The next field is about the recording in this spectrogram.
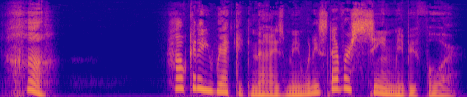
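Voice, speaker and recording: A man voicing a timid, curious little prince in a storybook tale, speaking softly and hesitantly. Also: on the high side, huge pitch swings, unhurried, no echo, studio quality, pitched above the performer's own voice. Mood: puzzled. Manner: soft, hesitant, apologetic.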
